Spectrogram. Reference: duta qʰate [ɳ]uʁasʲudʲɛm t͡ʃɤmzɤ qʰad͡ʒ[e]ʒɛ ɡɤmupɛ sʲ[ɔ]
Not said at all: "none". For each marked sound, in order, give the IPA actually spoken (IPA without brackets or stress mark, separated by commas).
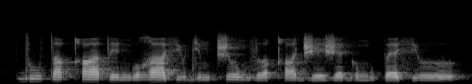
ŋ, e, ɤ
